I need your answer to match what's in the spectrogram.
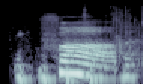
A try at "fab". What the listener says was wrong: He figures out how to say fab instead of fob.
